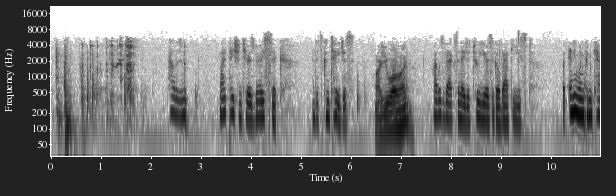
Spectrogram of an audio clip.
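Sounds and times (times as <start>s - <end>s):
wooden door thudding shut: 0.1s - 0.6s
speech: 2.4s - 9.6s, 10.2s - 10.9s.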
